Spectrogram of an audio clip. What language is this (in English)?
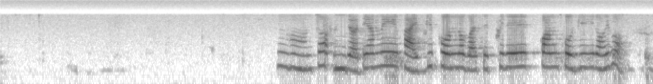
Odia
